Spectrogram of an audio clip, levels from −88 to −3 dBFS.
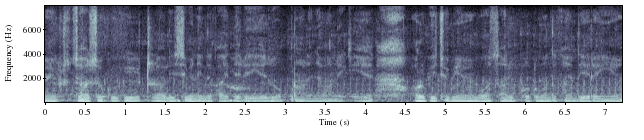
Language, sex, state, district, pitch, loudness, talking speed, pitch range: Hindi, male, Chhattisgarh, Korba, 100 Hz, -18 LUFS, 250 wpm, 100-105 Hz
